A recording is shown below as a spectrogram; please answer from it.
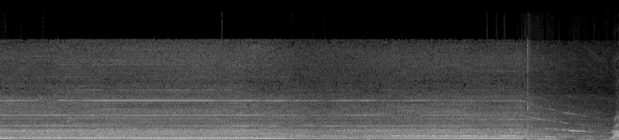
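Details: Hoover vacuum from the tip; the owner suspects the electronic speed LEDs are faulty. Steady, even motor whine with a strong airflow rush and no pitch change, then a smooth spin-down. Running normally.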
